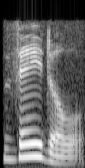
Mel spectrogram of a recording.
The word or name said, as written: wedel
